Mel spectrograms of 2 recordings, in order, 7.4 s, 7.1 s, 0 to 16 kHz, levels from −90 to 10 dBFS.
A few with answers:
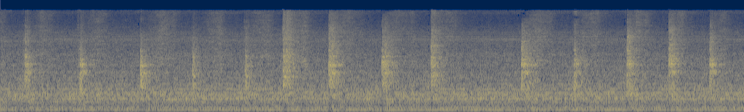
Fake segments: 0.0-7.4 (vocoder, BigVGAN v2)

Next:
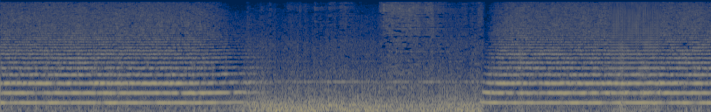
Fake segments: 6.1-6.6 (vocoder, BigVGAN v2)

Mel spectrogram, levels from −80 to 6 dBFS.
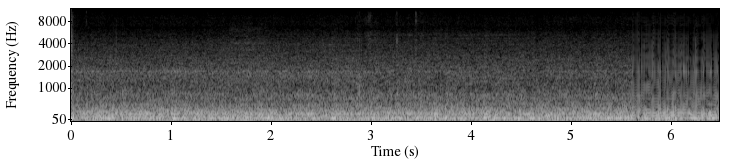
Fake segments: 5.6-6.5 (vocoder, BigVGAN v2)

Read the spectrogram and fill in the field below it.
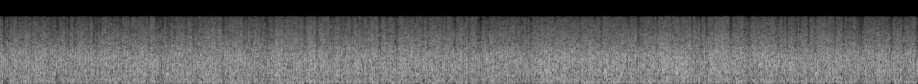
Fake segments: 5.4-6.1 (vocoder, BigVGAN v2); 6.5-7.9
